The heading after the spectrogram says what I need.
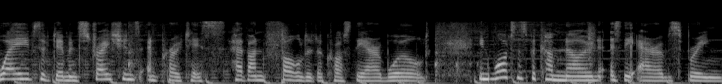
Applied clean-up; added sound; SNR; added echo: none; none; none; none.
